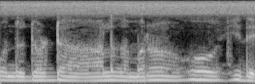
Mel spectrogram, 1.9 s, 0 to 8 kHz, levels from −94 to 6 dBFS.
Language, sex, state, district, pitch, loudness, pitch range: Kannada, male, Karnataka, Koppal, 135 Hz, -13 LUFS, 135-145 Hz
